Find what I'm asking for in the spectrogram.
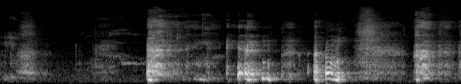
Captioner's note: laughs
